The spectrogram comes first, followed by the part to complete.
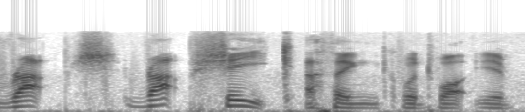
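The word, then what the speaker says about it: Wrapchic: fast food outlet called Rap Chic, I think would what you'd be pronounced as. WRAP, it's in rap, like a food rap, and then chic, CHIK, it's in whatever that means. Like the band, yeah.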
